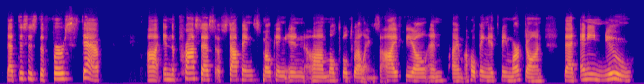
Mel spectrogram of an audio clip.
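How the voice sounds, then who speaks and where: Bright and sharp in tone, the voice moves at a very slow pace with ordinary pitch variation. The background is quiet. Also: woman. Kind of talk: meeting question and comments. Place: home room. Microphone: video call.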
